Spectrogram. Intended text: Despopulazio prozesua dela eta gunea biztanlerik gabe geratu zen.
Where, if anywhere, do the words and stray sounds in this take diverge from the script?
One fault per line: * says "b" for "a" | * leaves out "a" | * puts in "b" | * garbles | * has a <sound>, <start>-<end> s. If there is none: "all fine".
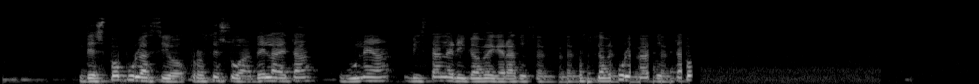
* garbles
